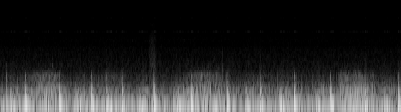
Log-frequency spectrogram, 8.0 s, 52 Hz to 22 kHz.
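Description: Regular low heart thumps at about 85 a minute through a stethoscope at the aortic area, with steady rumbling noise; a normal exam.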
